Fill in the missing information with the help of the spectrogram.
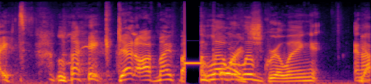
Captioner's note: beep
